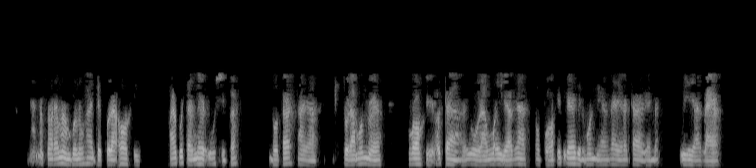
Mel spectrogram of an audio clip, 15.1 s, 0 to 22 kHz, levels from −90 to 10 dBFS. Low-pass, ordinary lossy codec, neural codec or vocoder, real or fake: 3.6 kHz; MP3, 16 kbps; codec, 16 kHz, 1 kbps, FreqCodec, larger model; fake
